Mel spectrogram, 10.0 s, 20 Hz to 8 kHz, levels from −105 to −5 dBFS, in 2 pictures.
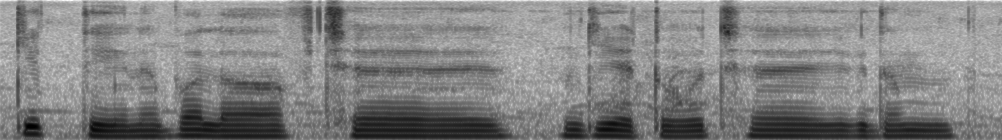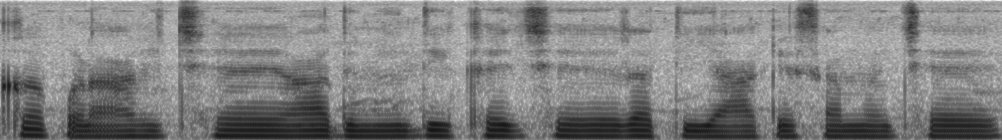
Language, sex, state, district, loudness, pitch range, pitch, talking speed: Angika, male, Bihar, Begusarai, -18 LUFS, 115-120 Hz, 115 Hz, 95 wpm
